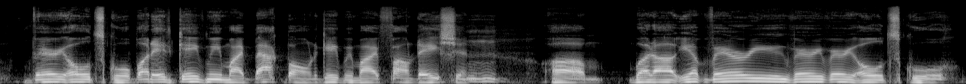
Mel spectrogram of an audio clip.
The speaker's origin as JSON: {"language": "English", "region": "Connecticut", "country": "United States", "moved": "yes", "lives_now": "Atlanta, United States", "said": "No, I'm originally from Connecticut."}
